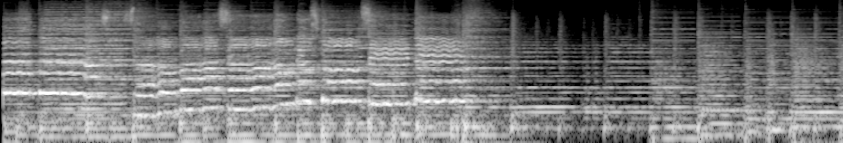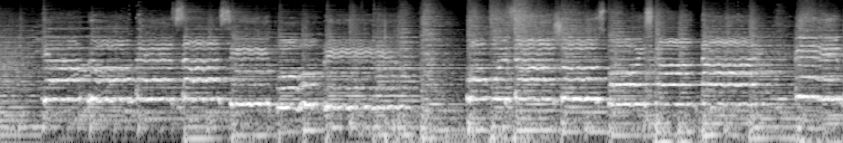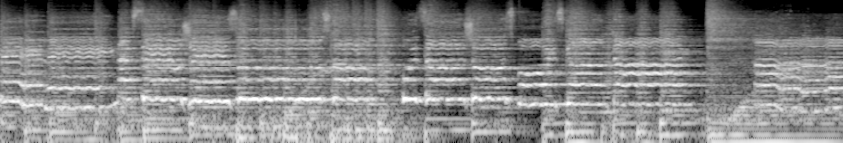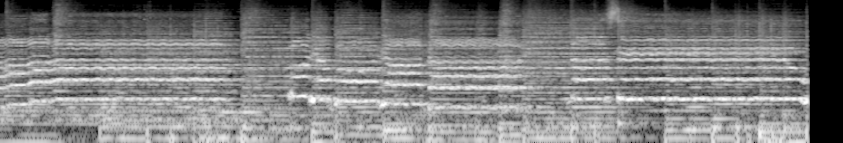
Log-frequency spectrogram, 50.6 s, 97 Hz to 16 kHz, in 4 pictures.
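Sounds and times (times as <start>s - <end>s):
contraltos singing a Christmas cantata: 0.0s - 9.8s, 11.2s - 50.1s.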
